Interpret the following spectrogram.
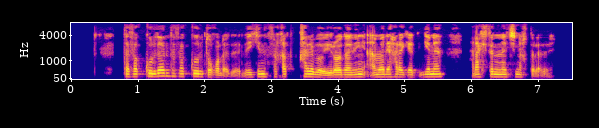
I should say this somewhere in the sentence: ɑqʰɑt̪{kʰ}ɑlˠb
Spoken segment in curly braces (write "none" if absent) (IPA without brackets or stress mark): qʰ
